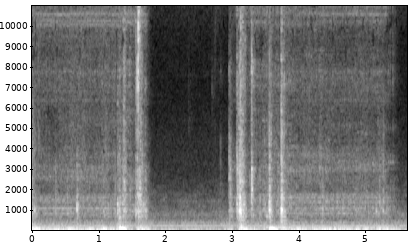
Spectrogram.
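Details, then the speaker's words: Technics SL-P170 CD player, tray not opening per customer; pressing eject gives steady motor hum with faint clicks, tray straining and sounding labored; stretched, slipping loading belt suspected, grease/oil overspray seen. "does sound a bit labored so I'm pretty sure that it's just a belt belt issue"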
